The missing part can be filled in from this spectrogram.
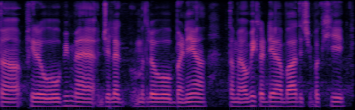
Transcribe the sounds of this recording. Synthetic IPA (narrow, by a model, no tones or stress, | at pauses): t̪ãːpʰɪɾoːbiːmɛ̃ːd͡ʒeləɡmət̪ləboːbəɽ̃eːãː | t̪ãːmɛ̃ːoːbiːkəɖejaːbaːd̪t͡ʃbəkʰiː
